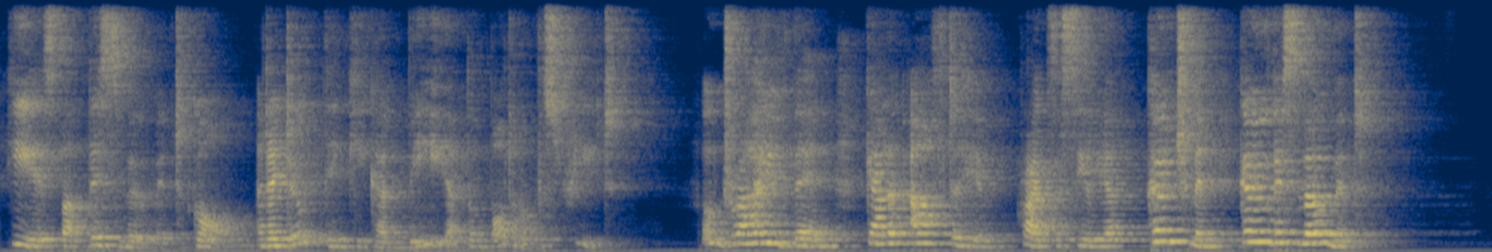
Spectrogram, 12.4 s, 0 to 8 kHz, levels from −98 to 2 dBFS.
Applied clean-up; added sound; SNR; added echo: none; none; none; reverberation time 0.8 s.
